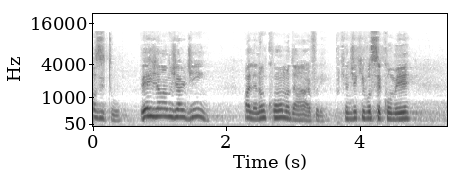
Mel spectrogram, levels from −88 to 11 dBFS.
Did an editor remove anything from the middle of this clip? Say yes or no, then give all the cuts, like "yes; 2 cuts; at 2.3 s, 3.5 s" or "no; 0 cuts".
no; 0 cuts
